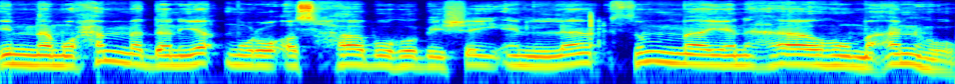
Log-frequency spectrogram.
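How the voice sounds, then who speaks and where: A man with an Arabic accent speaks at a fairly high pitch for a man, his tone dark and mellow and his intonation fairly even. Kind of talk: religious debate.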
